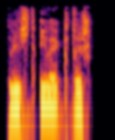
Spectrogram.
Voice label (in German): "lichtelektrisch", German; adjectives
